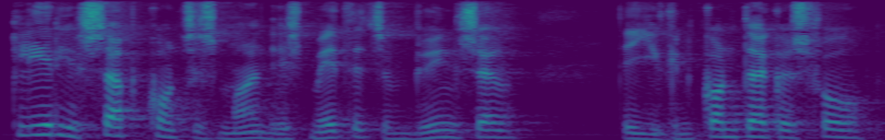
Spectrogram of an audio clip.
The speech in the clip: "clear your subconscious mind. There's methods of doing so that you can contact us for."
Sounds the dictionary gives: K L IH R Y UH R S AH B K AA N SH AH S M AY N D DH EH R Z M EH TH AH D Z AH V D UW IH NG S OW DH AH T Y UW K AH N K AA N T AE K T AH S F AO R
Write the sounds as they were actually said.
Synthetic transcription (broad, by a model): K L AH R Y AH S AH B K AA N S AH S M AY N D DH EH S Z M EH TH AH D S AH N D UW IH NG S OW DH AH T Y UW K AH N K AA N T AE K T AH S F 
